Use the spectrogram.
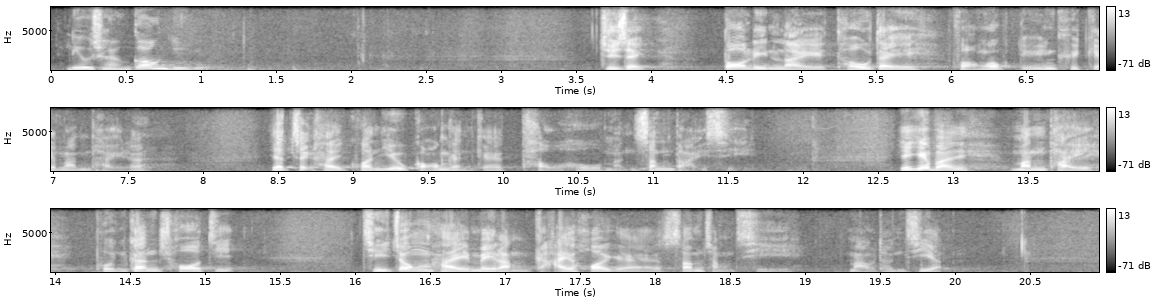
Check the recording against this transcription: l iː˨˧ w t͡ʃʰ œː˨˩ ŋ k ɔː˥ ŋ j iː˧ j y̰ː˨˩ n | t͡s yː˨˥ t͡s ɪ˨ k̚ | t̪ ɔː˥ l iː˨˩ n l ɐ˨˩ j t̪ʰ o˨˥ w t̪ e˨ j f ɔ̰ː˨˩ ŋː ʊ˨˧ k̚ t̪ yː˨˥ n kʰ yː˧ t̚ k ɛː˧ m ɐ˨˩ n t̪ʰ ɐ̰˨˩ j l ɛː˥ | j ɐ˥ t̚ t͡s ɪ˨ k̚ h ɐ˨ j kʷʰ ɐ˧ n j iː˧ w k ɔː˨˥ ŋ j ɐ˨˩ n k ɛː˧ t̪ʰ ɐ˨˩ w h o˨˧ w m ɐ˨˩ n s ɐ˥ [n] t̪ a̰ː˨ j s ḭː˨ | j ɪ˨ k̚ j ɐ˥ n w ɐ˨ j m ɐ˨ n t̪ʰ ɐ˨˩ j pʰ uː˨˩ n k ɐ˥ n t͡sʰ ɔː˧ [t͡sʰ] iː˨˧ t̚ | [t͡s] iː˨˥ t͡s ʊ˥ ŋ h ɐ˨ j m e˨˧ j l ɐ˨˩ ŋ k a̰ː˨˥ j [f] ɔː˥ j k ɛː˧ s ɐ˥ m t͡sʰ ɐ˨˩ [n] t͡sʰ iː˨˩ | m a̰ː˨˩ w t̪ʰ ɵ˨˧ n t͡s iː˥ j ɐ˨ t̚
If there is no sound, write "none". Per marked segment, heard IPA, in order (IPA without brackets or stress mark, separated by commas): ŋ, t͡s, t͡sʰ, h, ŋ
